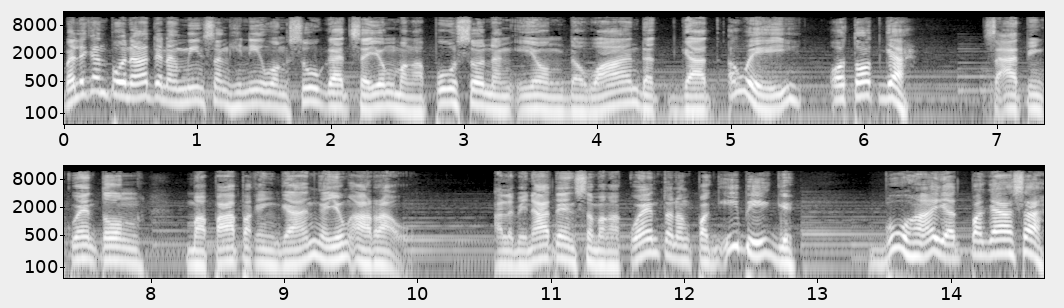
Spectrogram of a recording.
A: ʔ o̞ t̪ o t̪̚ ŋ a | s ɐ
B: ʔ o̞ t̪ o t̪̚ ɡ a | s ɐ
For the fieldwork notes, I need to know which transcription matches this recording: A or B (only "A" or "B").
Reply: B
